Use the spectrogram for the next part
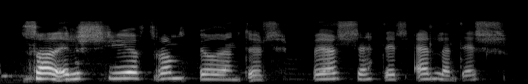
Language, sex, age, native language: Icelandic, female, 18-19, Icelandic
